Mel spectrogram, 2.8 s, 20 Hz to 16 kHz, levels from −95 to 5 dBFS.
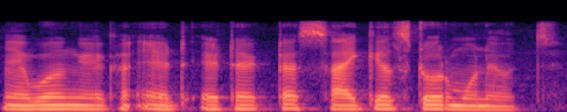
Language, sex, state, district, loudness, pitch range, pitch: Bengali, male, Tripura, West Tripura, -18 LUFS, 120-135 Hz, 125 Hz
